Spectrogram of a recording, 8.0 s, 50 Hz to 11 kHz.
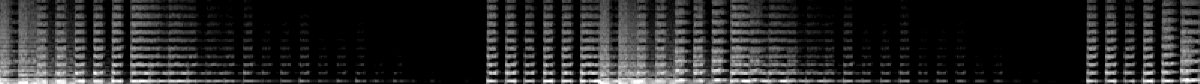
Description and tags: A sequence of beeps from VST instrument P8 at 120 BPM with some effects applied. Created for the continuum 4 project which can be found here:
blip, 120-bpm, pulse, dance, sequence, house, deep, continuum4, bars, sub, bpm, blips, hop, club, break, bass, breatbeak, 120, continuum-4, trance, beeps, tones, sine, 4, beep, 120bpm, hip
